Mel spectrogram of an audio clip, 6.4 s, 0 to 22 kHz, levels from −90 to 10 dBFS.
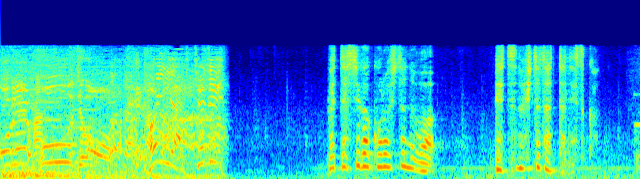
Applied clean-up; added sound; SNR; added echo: none; Rain / Thunderstorm; 19 dB; none.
